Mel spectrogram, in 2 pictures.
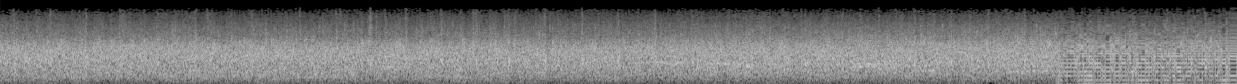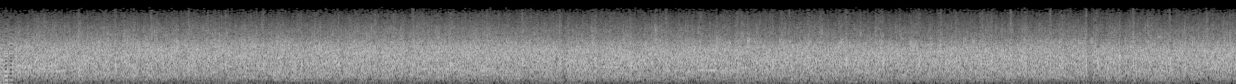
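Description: From 10.56 to 12.53 s the sound turns into a rigid, metallic 200 Hz buzz that only loosely follows the original. This is robotic sound from repeated short buffers, likely from late audio being covered by replaying 5 ms slices, with about half the material repeated.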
